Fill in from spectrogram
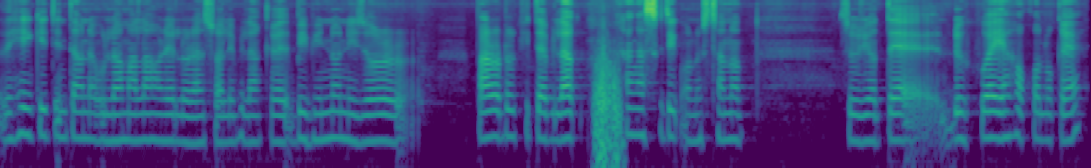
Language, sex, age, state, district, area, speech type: Assamese, female, 60+, Assam, Darrang, rural, spontaneous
